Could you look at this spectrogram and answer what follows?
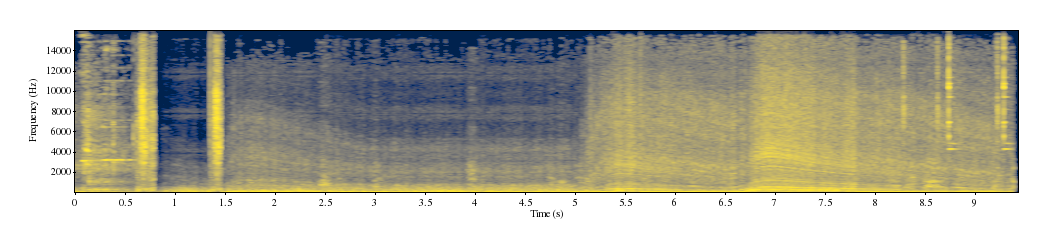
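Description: VW Gol GTI with an AP engine revs while driving, the engine note climbing in repeated rising sweeps over steady road rumble. Someone talks over it near the start.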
